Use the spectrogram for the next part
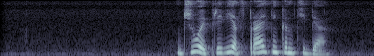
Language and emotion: Russian, positive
